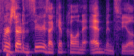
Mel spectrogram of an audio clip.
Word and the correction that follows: Emond's Field: and the people were like, "It's Emond's Field."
